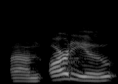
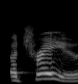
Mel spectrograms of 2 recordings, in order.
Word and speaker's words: Atreyu: and then there's ardeon um artyu or ar i'm sorry atreyu that's how they say his name atreyu in the film he's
